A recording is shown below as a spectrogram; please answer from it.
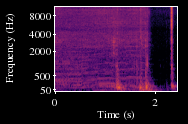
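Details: Rover SD1 early Series 2 driver's door with a sticking window regulator the owner failed to fix; a low motor hum with a few clunks as the glass travels up and stops at the top. Going up runs smoothly.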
